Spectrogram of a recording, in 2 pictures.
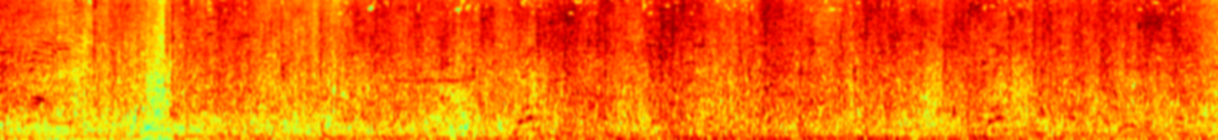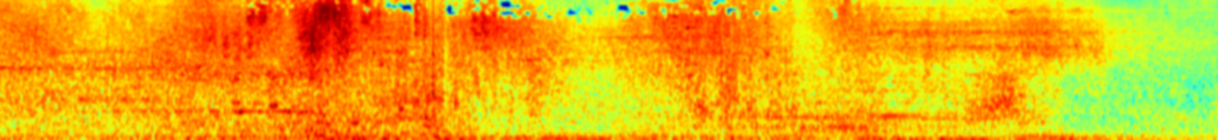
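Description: Spells, blasts and clashes crackle in a busy video game battle.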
